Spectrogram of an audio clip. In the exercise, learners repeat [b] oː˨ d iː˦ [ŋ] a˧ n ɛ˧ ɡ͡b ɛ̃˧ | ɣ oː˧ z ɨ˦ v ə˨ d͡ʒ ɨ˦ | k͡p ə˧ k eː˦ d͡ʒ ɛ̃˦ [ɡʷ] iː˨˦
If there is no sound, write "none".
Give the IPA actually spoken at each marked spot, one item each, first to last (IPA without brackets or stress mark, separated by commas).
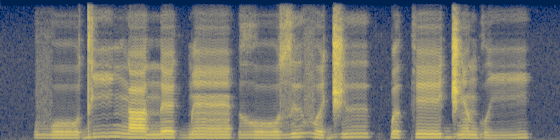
v, ŋ, ɡʷ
